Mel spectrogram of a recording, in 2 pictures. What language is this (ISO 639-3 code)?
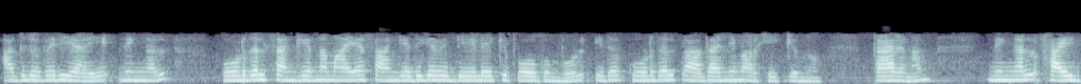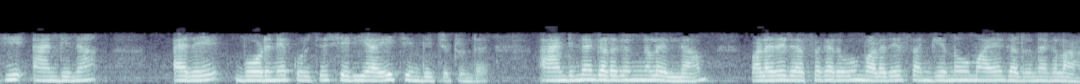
mal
